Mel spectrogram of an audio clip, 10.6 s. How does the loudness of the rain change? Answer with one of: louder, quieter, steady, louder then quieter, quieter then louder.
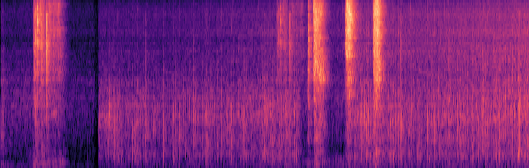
louder.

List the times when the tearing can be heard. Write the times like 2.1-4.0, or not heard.
0.7-1.2, 5.5-7.6.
